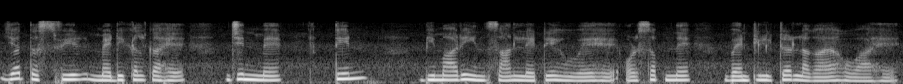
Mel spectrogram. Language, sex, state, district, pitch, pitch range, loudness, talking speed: Hindi, female, Arunachal Pradesh, Lower Dibang Valley, 200 Hz, 185-215 Hz, -13 LUFS, 125 wpm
